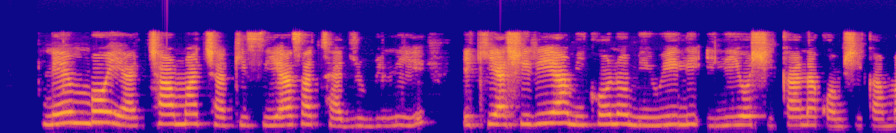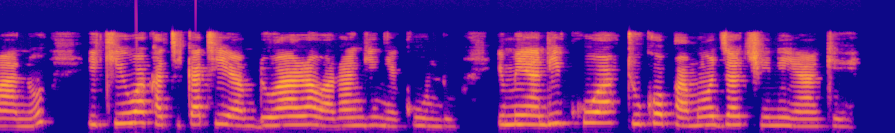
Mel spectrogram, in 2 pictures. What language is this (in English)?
Swahili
